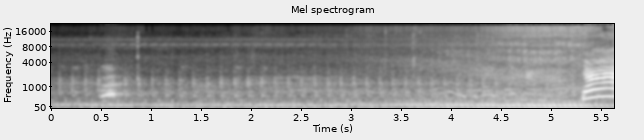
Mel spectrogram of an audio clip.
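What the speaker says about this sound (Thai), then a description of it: "นี่นี่มีรถไถมาแล้ว" A farm tractor engine rumbles low and steady in a traditional village, slowly growing louder as it approaches, with voices and a brief call near the end.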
